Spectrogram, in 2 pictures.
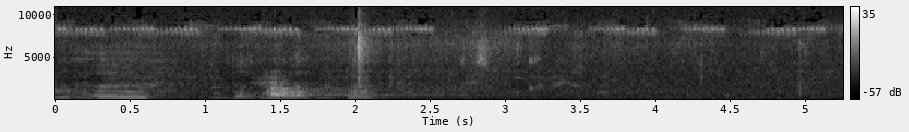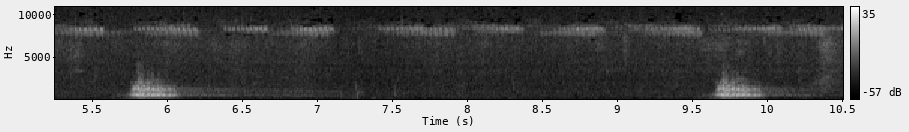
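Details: Kudu alarm barking in Kruger National Park, the greater kudu being one of the park's largest antelope. Some fainter, layered sounds come first, then two sharp, gruff barks about four seconds apart over a soft hiss.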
